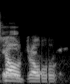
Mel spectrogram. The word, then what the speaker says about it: Hochul: So that's her name is Hochul. That's how you pronounce it.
